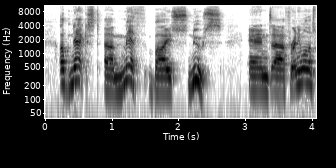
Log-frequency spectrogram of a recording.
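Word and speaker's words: SNAVS: the first time uh snabs like s-n-a-v-s is pronounced snooze it blew my mind when i found this out a couple months ago but it is snooze uh it's a fairly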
